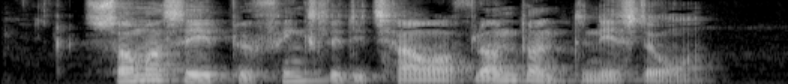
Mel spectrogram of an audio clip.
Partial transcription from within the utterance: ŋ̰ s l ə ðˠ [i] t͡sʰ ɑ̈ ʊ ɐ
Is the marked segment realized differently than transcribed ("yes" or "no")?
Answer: no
